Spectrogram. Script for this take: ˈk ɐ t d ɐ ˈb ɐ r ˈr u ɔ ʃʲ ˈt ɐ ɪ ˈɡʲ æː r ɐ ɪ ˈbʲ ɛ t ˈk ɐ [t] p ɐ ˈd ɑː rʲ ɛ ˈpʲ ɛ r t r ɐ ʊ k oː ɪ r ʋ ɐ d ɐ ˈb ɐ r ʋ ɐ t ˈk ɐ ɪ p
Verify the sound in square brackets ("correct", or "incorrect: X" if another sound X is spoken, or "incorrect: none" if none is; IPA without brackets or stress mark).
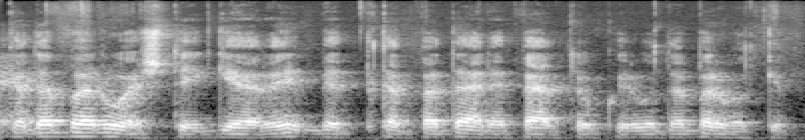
correct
